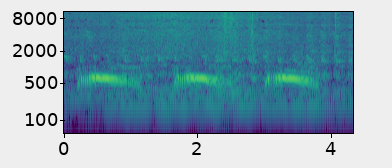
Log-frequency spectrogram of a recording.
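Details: Three soft, low, slightly falling coos about 1.4 seconds apart from a cuhu hybrid of puter and tekukur doves calling ngoar-nguku, over a constant low hum.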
